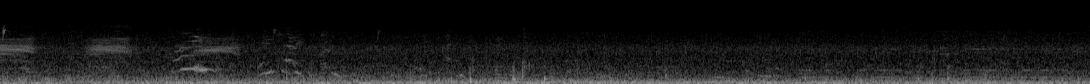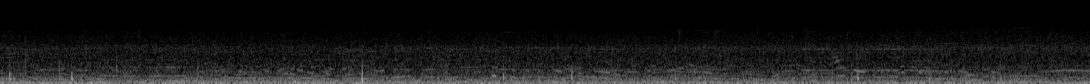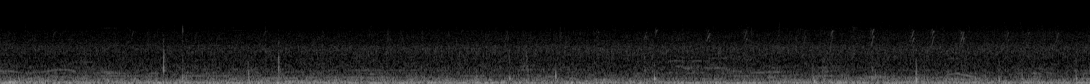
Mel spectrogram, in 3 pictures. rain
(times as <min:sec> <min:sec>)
0:20.6 0:32.7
